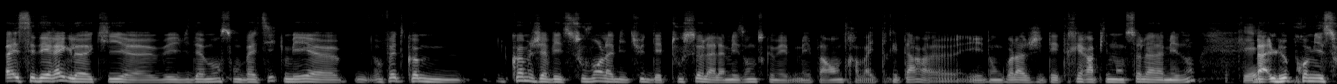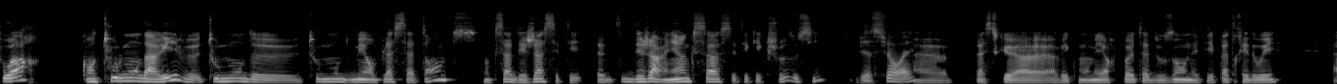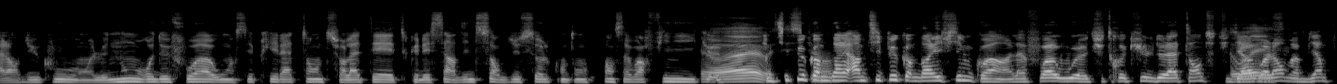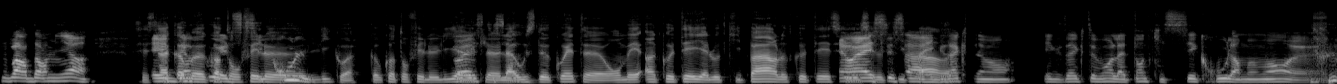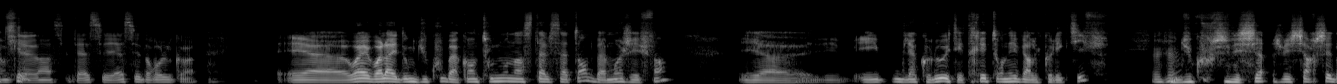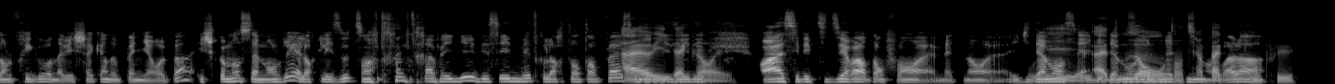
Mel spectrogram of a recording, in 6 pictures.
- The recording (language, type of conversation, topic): French, podcast, Quelle a été ton expérience de camping la plus mémorable ?
- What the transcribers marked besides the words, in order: stressed: "s'écroule"; stressed: "s'écroule"; laughing while speaking: "OK"; laughing while speaking: "sont en train de travailler … de les aider"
